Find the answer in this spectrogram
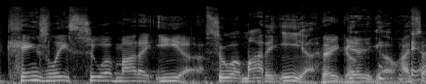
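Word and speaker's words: Suamataia: does is it allows him to move uh sutia go ahead it's Kingsley Su Maia Su Maia there you go there you go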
